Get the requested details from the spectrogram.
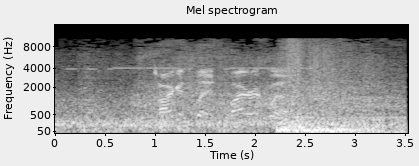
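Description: A gun fires rapid bursts.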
